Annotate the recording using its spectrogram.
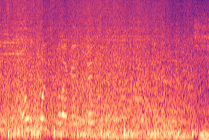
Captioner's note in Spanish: fundidos de audio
